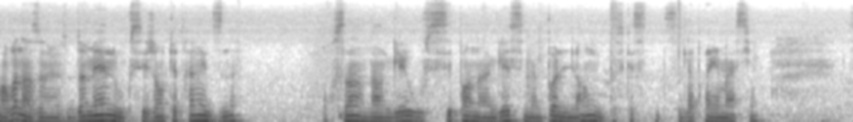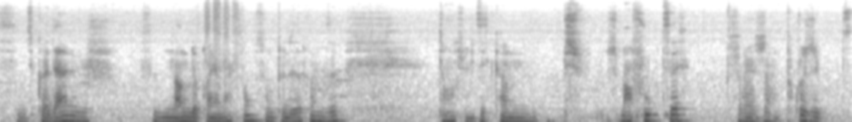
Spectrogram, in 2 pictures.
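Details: Adult man with diagnosed ADHD; stuttering-like speech disfluency he says resembles stuttering but is not stuttering, linking it to ADHD.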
